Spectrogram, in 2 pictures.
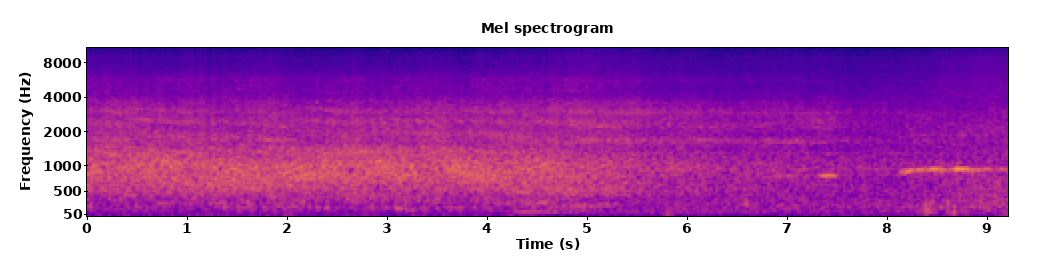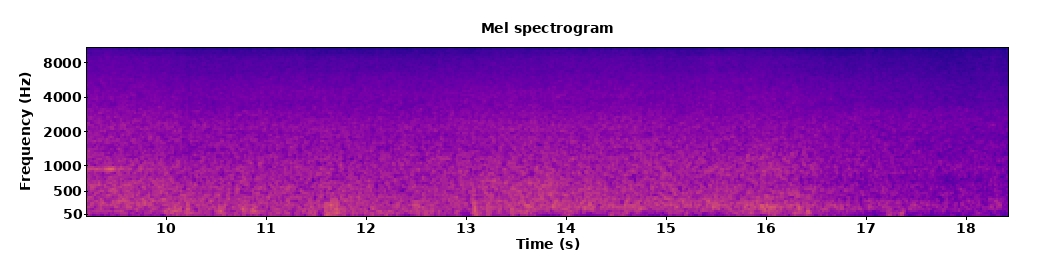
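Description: Steam-hauled passenger train's coaches clattering past on the rails, loud at first and then fading as the train draws away. A short high whistle sounds about eight seconds in, and surf washing on the beach comes through as the train fades.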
